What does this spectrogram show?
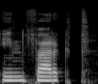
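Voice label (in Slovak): "infarkt", Slovak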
